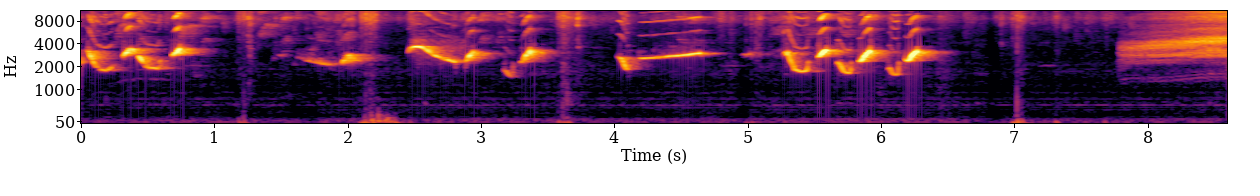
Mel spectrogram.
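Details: Common iora (sirtu/cipoh) in lively, chatty song meant to provoke rival birds: a run of sliding whistled notes, rising and falling, some in quick clusters, ending in a rasping buzz; faint low hum beneath.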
